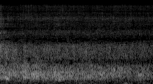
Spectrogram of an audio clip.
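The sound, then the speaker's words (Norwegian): A steady, soft wash of water as the sea slowly rises and falls on a calm day at a sandy shore, like waves lapping gently and continuously, with no distinct breaks and no voices. “Jeg står og ser på havet som dreier seg sakte opp og ned, og hvis jeg lager en tegning I sanden, så vil havet komme og stryke den ut, sånn at det går an å starte helt på nytt, hvis det ikke var bra nok.”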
